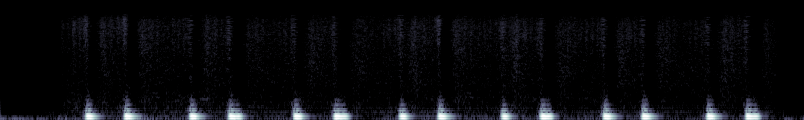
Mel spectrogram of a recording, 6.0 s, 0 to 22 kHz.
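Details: Heart sounds at about 75 a minute, regular lub-dub; S2 splits briefly on inspiration and is single on expiration: physiologic splitting of S2.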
